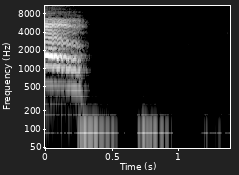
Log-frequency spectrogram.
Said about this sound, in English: A neighbor looking for his cat. Is this the cat? Yeah, she followed me home last night, so I didn't want to be rude. I'll let her out later.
